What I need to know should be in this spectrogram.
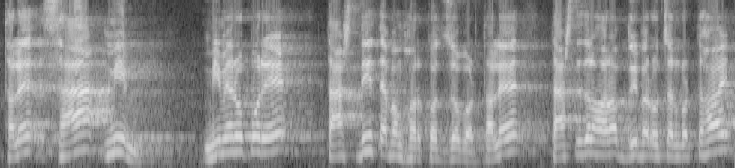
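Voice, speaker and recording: Slow singsong man teaching in an echo. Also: sits high, fairly bright tone. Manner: slow drilling, chanting syllables in a singsong; asks the viewers questions and answers them himself. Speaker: Quran reading teacher. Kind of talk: spelling lesson for Arabic letters. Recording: echoey room with long reverb.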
